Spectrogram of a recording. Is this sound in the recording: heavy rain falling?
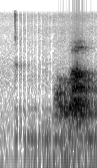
no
